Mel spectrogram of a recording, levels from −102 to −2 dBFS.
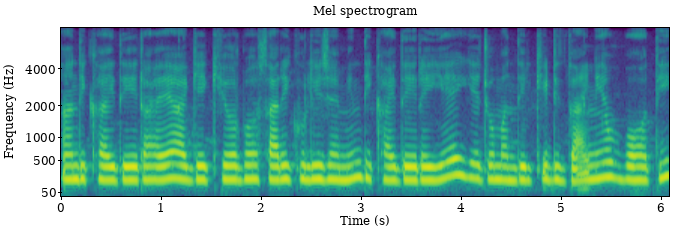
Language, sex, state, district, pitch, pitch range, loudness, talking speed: Hindi, female, Bihar, Vaishali, 205 Hz, 200-210 Hz, -14 LUFS, 255 wpm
